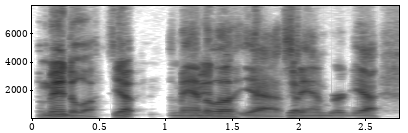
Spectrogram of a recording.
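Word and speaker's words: Amandla: St uh am how do you say it amandela amandela yep amandela yeah stanberg yeah I actually will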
